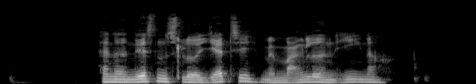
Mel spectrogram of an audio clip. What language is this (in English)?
Danish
